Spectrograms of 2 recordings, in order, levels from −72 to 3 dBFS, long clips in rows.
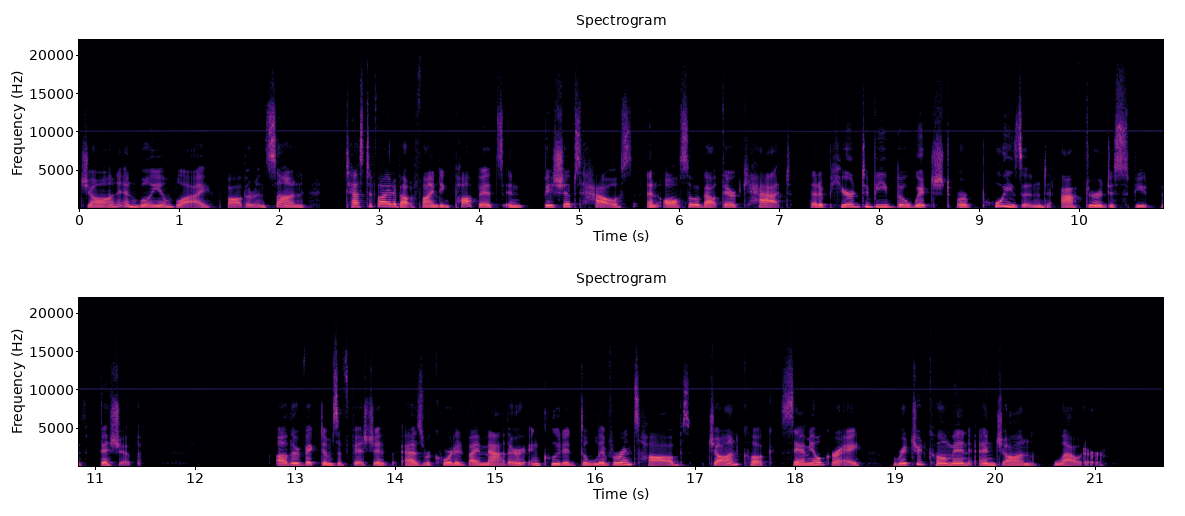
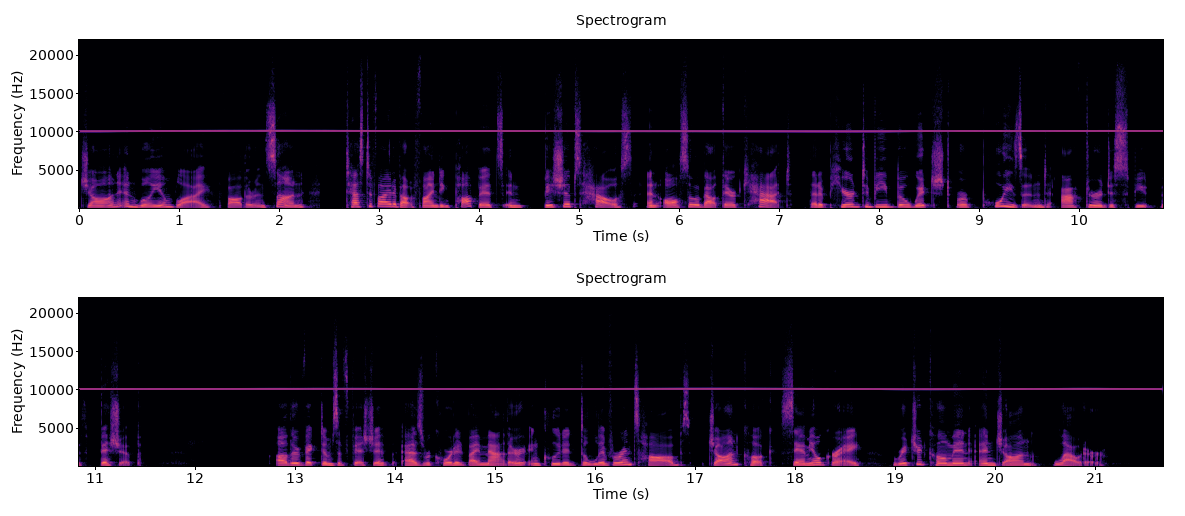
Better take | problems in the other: first | high-pitched whine; loud; throughout; 10 kHz, 10 dB below the speech; faint in the first

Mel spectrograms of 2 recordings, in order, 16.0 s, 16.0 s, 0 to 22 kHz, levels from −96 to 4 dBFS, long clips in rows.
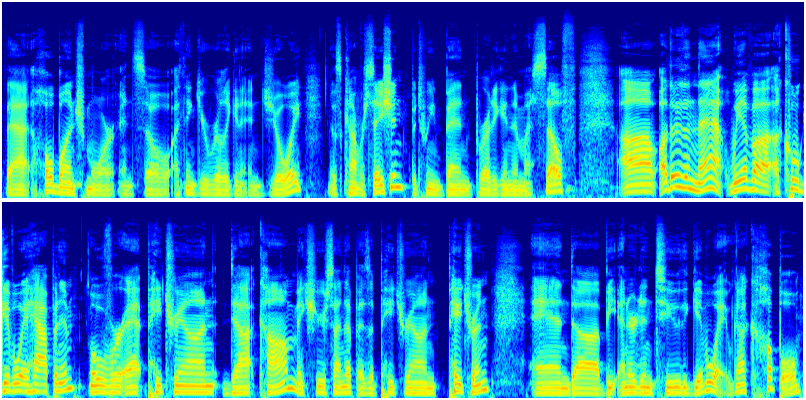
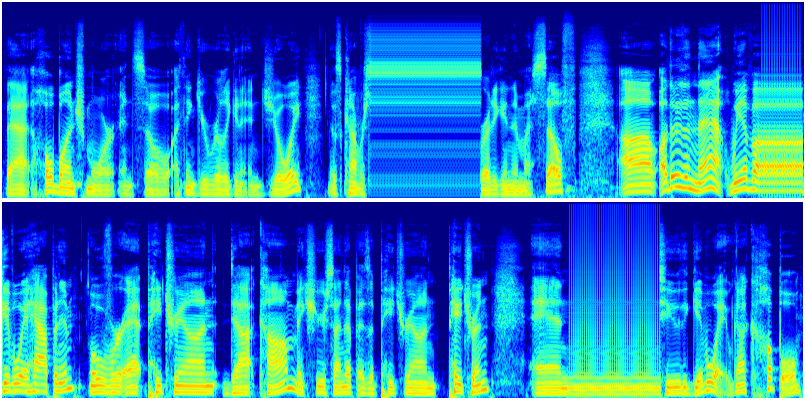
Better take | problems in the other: first | audio freezing; at 3.5 s for 1 s, at 7.5 s and at 14 s for 1 s

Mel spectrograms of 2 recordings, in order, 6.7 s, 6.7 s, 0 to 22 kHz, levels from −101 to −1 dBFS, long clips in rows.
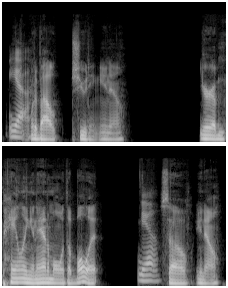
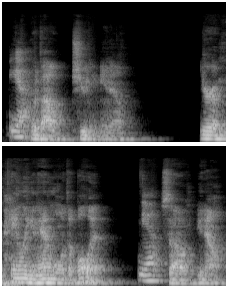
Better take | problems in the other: first | room echo; slight; dies away in 0.4 s // off-mic speech; far

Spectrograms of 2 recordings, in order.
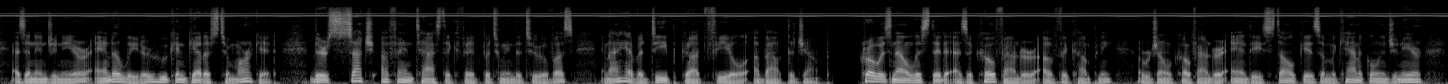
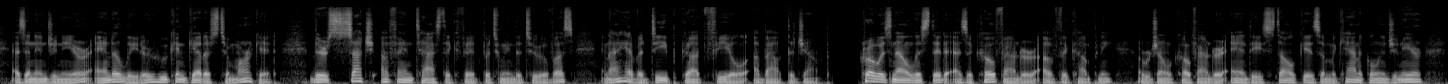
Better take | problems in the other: second | high-pitched whine; loud; throughout; 10 kHz, 6 dB below the speech

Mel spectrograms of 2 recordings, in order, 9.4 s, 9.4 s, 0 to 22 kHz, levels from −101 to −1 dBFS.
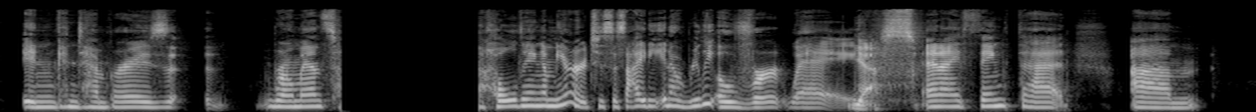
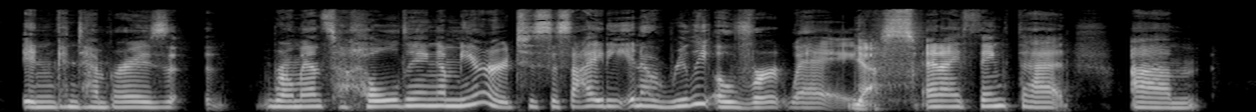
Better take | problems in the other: second | audio freezing; at 2.5 s for 1 s

